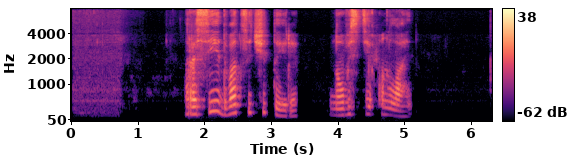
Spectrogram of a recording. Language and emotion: Russian, neutral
